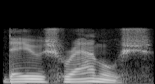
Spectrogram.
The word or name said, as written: Deus Ramos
